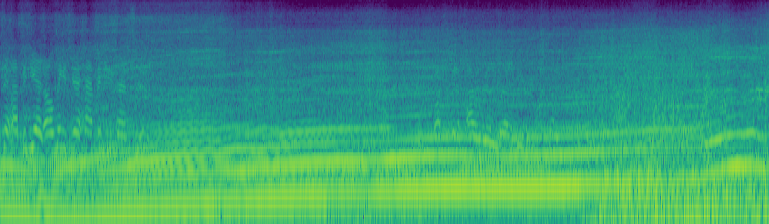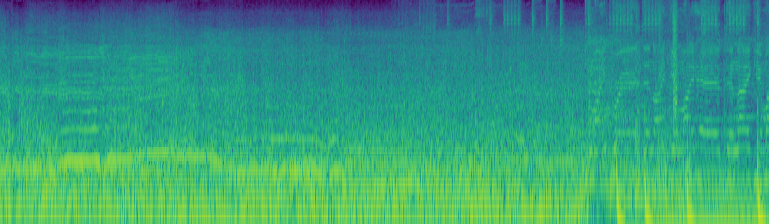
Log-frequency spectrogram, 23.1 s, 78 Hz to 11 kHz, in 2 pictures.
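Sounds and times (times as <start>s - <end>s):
motorcycle engine running: 0.0s - 23.0s
rush of wind noise: 8.7s - 20.7s.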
